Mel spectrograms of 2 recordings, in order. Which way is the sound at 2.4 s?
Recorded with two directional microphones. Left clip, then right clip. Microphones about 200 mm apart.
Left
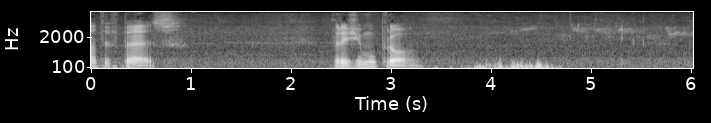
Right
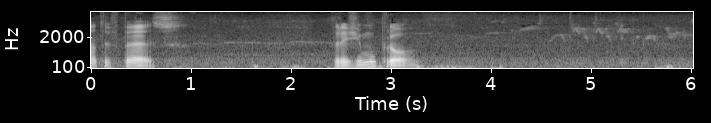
Centre (ahead or behind).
